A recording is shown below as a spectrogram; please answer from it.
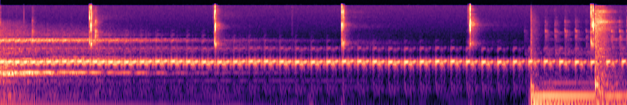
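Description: Instrumental music with no singing: a held synthesizer tone with a short high hit about every second and a half, then bass and drums come in loudly about seven seconds in.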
